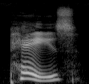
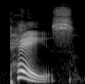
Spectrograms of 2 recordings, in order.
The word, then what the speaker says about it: pays: six months of French I pronounced pays country as I would pronounce pay in English. Well thankfully one of my language exchange partners informed me that I was saying pet fart instead of pays.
